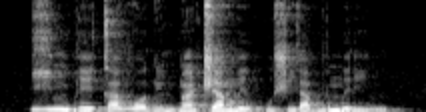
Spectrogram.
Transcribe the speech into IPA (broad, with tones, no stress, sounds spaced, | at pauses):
ɣ i˦ ŋ b eː˨ ɡ a˨ v ɔ˨ ɗ ĩ˨ ɡ͡b ã˦ t͡ʃ a˦ m eː˨ kʷ ɪ˨ ʃ i˨ ɾ a˦ b ɪ˦ m ɪ˨ ɾ i˨ n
